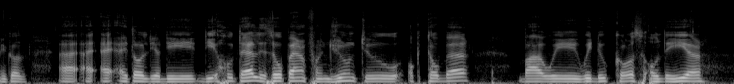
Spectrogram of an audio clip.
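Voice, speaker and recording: A man with a Sicilian accent speaks at a moderate pace in a fairly high pitch, with a dark, mellow tone, monotone, flat intonation and very even loudness. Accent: Italian (Sicilian). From Sicily, Italy (Catania). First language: Italian. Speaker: freediving instructor and centre owner. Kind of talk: interview. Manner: halting.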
